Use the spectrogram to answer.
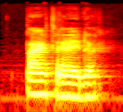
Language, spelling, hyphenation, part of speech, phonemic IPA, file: Dutch, paardrijder, paard‧rij‧der, noun, /ˈpaːrtˌrɛi̯.dər/, Nl-paardrijder.ogg
- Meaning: a horserider, an equestrian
